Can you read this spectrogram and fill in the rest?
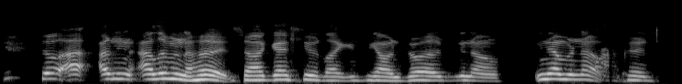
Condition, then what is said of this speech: Dysarthria. Now, if you listen to people that have it, they sound a lot worse than I do.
